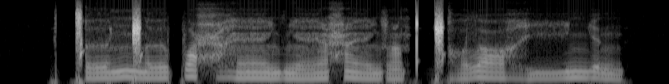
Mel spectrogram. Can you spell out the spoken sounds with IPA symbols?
ǀəː ŋ͡ǁəːpɔħ ɦɛ̃ː ʎɛ̃ːħɛ̃ː ʎɔ̃tˤɡ͡ǁɔlɒː ɦiːɲɛŋ

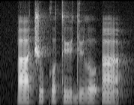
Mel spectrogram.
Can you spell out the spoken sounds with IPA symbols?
a t͡ʃukoty dyloʔã

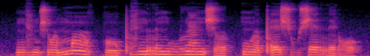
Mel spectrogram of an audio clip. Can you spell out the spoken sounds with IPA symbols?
ŋæ̤˨mʃɔ̃˨ɐ̯mːɑ̃ː˦˨ kːɔ̃˨ pʼæ̤˦ŋrə˦ŋuː˨˦læ̃˦ŋ ʃʌː˨kːũ˦˨ɐ̯pʼɛ˦ ʃṳ˦˨ʃɛ˦rɛ˨ɾɔ˨

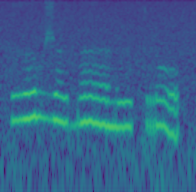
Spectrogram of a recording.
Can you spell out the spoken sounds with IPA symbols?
ɣəv ʒœlbœː ɳʉːkro

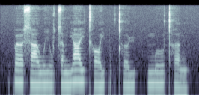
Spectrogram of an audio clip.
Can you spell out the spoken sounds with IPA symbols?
pœː˧saː˨˧wiː˨wt͡sɐ˧ŋ jaː˥j t̪ʰɔː˨˥jpʊ˨k̚t̪ʰɵ˧ɥ | muː˨˧t̪ʰɐ˨˩ŋ

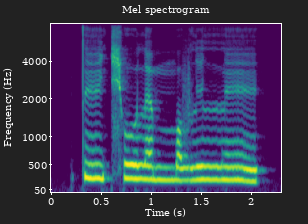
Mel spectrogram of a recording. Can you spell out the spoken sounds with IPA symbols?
tẽ t͡ɕʰolæmːɒvli lːẽ

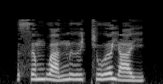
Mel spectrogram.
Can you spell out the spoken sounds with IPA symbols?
sə˧˥mwa˨˩˦nɣɨ˧ cu˧˥ə̯ja˨˩j

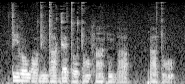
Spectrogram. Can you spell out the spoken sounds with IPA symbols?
ti˦lo˦ wɔ˧dĩ˧da˧ ɡɛ˧ to˨tɔ̃˨˦ fã˧kũ˨ba˨ | ɾa˨tɔ̃˨

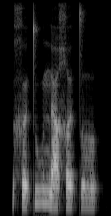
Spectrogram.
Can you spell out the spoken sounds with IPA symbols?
xœ˨t̪uː˦na˨χəː˨ t̪ɤ˨

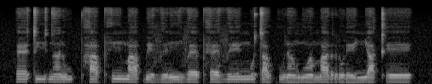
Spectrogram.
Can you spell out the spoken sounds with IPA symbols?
ɛ˨ tiː˨dã˨ɾu˨pʰa˨ pʰĩ˦ma˨ ɓe˨vɪ˨ɾĩ˦˨ vɛ˨pʰɛ˨ veː˦ŋʊ˦ ta˨kʷi˨ɾã˨˦ɡʷã˦ ma˦rʊ˨ɾeː˨ ɲa˦kʼeː˦

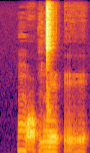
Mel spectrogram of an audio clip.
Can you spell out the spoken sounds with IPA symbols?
mɔ̰bŋ͡ǀe ʔḛ

